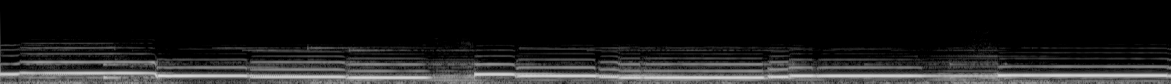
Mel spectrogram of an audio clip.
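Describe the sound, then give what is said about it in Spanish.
A tuba plays loud, sustained brass notes, stepping through a slow melodic line with each note held for a second or two, with no voices; recorded in July 2017 with a headcam on the tuba player. “hermoso, hermoso, … en el 2017 tuba Headcam”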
